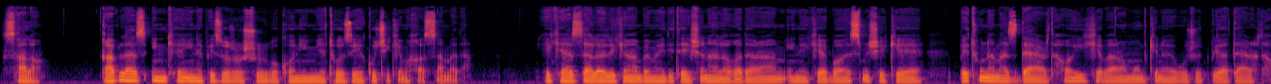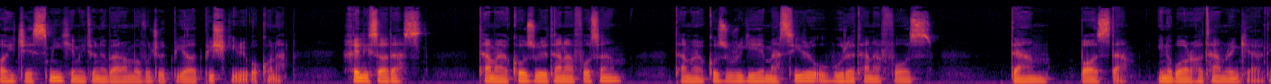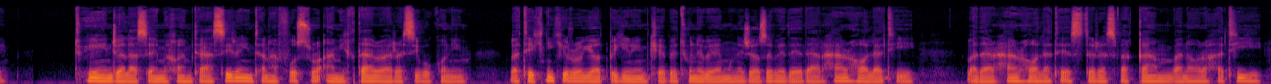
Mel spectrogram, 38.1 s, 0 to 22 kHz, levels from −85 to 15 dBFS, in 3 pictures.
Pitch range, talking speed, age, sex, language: 95-105 Hz, 155 wpm, 30-49, male, Persian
